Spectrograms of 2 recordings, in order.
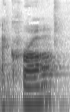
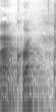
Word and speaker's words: Accra: Ellie was there in Accra, I understand it's pronounced, not Accra, for our reporting team.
